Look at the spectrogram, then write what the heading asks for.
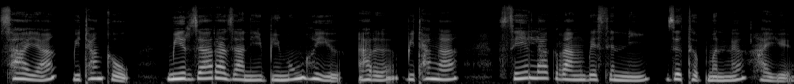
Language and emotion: Bodo, neutral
